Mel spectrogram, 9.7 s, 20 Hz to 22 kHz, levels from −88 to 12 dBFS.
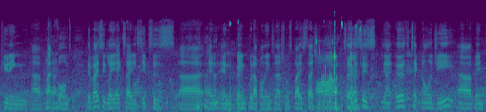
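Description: Throughout, the audio sounds dull and gurgling, with a granular edge on the top end and upper detail that seems to flicker in and out. This is plainly audible MP2 compression, likely from MPEG Layer II coding at a low rate, around 80 kbps by the sound of it. The codec divides the spectrum into 32 sub-bands and shares bits among them. With this little data, upper bands get dropped and the rest are coarsely quantised. Over this bed come three bursts of DAB burbling, short blips of noise in single sub-bands, from 2.35 to 2.98 s, 4.59 to 4.83 s and 6.32 to 7.33 s. Bit errors from weak reception slip past the error correction and corrupt samples and scale factors, so individual sub-bands jump in level frame by frame. The middle burst is the densest, suggesting an error rate near one percent, while the outer two sound somewhat lighter. Their lengths match runs of roughly 27, 10 and 42 damaged frames.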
